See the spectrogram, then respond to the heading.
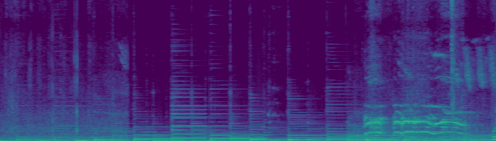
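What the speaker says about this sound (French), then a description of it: "Oui, monsieur le coq." A rooster crows on a garden plot with a greenhouse and tomato plants, its call rising over ongoing music-like background sound, fairly close and clear for several seconds.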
